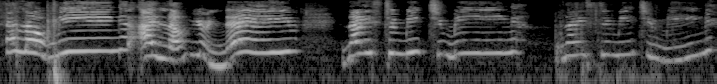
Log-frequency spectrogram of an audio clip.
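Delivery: put-on high, bright, sing-song greeting to a small child; bright teacher voice. Online teacher greeting her young student, high and sing-song.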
